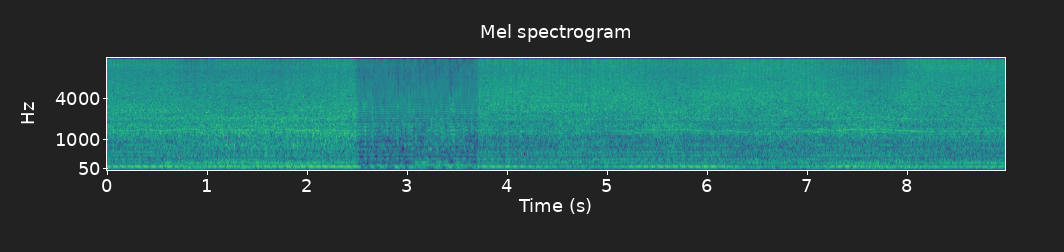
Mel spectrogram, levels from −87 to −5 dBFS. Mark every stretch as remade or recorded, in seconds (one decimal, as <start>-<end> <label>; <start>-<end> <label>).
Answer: 0.0-2.5 recorded; 2.5-3.7 remade; 3.7-9.0 recorded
